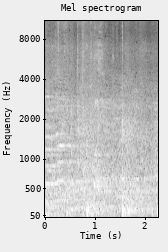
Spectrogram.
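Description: Basketball bouncing on a court floor as it is dribbled, with short thuds, the loudest a little under a second in and another about a second and a half in.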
